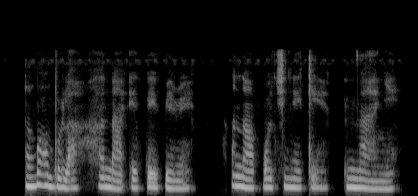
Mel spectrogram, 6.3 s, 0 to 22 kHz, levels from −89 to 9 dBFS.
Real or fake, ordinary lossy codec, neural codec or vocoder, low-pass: fake; none; codec, 16 kHz, 8 kbps, FreqCodec, smaller model; none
